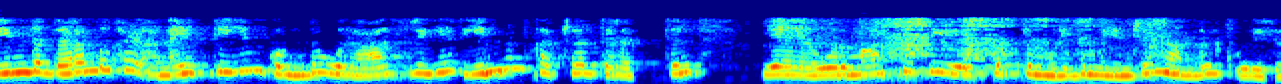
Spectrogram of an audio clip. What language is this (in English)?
Tamil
